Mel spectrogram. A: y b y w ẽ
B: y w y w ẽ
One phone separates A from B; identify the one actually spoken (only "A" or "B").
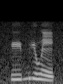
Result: A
